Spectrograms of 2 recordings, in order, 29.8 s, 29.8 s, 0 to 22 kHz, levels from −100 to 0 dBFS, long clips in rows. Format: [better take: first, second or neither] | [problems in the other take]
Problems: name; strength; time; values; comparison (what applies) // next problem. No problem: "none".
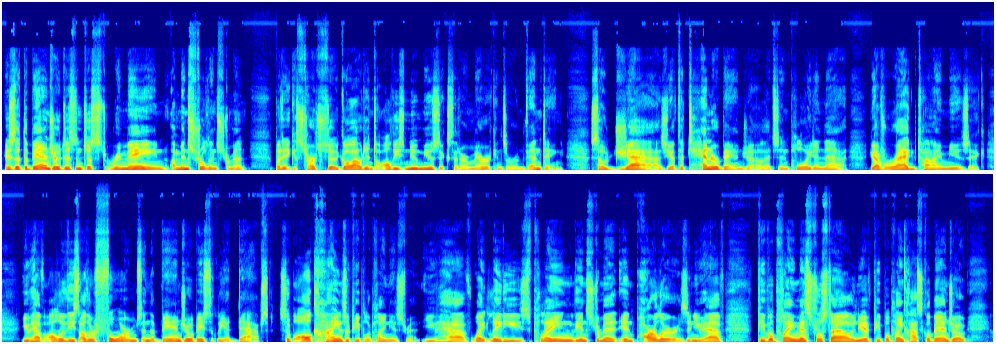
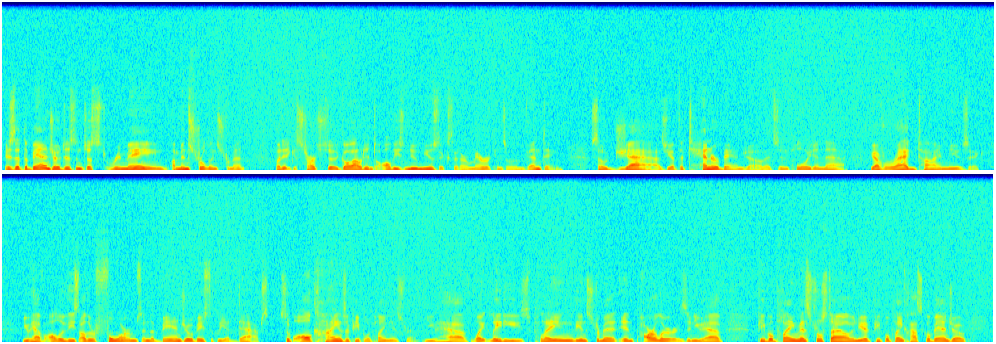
first | hiss; noticeable; throughout; 15 dB below the speech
